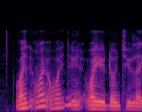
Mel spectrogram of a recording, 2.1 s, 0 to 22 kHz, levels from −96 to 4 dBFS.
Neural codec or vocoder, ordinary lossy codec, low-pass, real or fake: codec, 16 kHz in and 24 kHz out, 2.2 kbps, FireRedTTS-2 codec; Opus, 24 kbps; 7.2 kHz; fake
